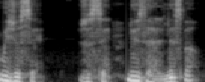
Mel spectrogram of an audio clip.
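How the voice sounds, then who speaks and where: A man voicing an indulgent, skeptical head usher calming two visitors in a storybook reading. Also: on the high side, moderate pace, breathy edge, voice pushed up. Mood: condescending.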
